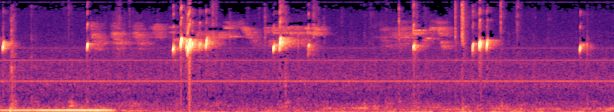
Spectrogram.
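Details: Female European goldfinch batbata, used to stimulate males to sing and mate: clusters of high chirps with some buzzier notes, in irregular groups, over a brief low drone at the start and a faint hum.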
